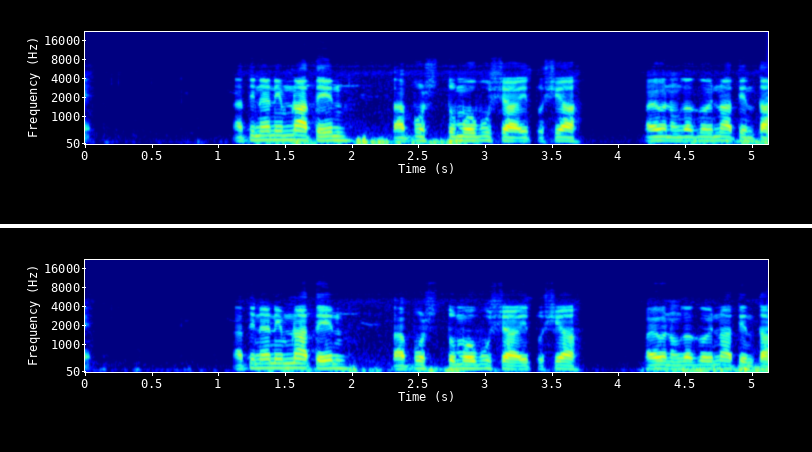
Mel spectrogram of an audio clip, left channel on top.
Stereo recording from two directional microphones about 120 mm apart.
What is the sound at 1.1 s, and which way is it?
Speech, 15° right (ahead or behind).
